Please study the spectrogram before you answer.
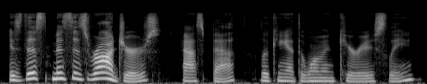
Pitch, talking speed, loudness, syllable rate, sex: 180 Hz, 155 wpm, -21 LUFS, 4.6 syllables/s, female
